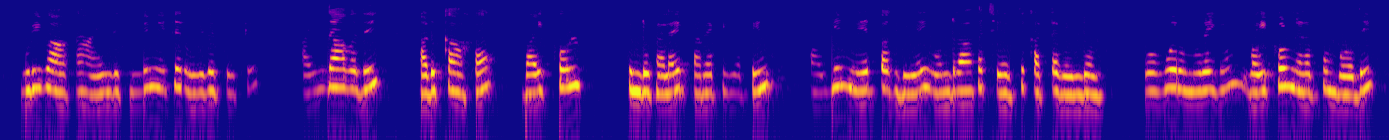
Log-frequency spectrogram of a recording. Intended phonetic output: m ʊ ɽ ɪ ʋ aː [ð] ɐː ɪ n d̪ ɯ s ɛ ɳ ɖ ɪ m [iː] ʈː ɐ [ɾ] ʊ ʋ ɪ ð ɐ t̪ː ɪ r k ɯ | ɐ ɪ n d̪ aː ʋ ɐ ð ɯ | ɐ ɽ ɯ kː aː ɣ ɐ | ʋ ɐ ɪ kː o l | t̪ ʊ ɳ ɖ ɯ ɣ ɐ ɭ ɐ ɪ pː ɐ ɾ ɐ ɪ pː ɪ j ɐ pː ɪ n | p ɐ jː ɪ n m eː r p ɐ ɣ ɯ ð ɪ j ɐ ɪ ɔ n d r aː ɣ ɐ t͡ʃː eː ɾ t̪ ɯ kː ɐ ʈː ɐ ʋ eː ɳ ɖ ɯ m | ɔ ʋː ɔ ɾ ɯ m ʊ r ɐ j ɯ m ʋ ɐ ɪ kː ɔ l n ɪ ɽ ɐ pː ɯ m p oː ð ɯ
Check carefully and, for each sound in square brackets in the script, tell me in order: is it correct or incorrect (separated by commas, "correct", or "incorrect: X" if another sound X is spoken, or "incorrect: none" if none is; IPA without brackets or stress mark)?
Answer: incorrect: ɣ, correct, correct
